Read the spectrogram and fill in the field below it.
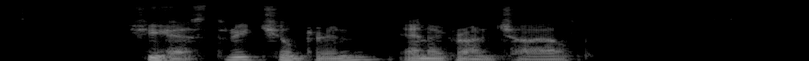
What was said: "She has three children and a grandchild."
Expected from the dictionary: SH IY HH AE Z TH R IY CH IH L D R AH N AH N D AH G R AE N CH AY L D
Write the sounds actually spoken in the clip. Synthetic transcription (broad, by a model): SH IY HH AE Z TH R IY CH IH L D R AH N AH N AH G R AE N CH AY L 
